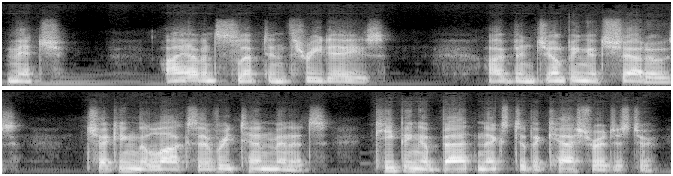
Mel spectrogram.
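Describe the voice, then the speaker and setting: An actor playing a sleepless, anxious motel night clerk calling in to a radio show. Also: male voice, medium pitch, fairly even intonation, moderate pace, a bit bright, soft background music, lightly acted. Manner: anxious, weary. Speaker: caller.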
